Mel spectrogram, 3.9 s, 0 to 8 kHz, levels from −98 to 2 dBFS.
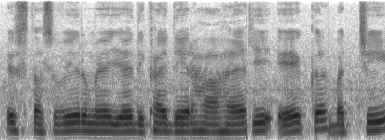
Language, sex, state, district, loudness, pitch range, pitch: Hindi, male, Chhattisgarh, Bastar, -18 LUFS, 120-130 Hz, 120 Hz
